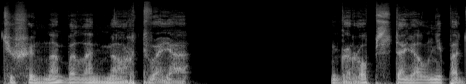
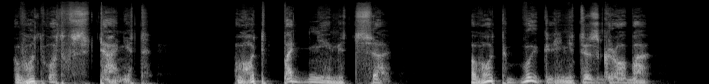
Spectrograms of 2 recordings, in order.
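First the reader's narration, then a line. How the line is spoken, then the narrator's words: Inner whisper. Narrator (Russian): невольное чувство, казалось, шептало ему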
